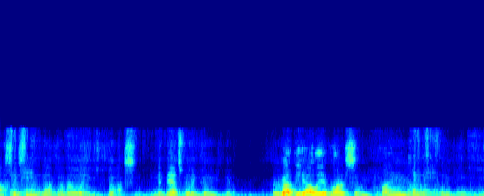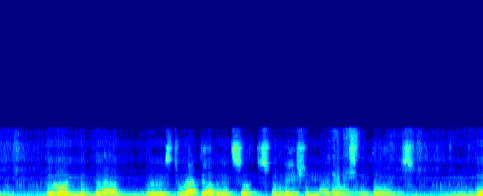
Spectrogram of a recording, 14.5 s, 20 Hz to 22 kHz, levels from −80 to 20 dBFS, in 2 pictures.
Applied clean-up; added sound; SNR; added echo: neural separator model SepFormer DNS4.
